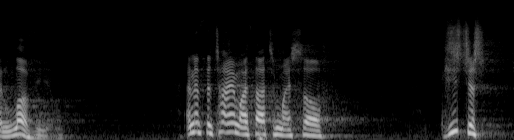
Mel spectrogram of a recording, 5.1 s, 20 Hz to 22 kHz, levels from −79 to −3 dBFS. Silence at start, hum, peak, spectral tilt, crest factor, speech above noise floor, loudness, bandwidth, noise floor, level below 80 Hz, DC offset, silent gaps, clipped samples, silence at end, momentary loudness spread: 0 s; none; -12 dBFS; -7 dB/octave; 16 dB; 41 dB; -28 LUFS; 13 kHz; -68 dBFS; -52 dBFS; under 0.1%; none; under 0.1%; 0.3 s; 15 LU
